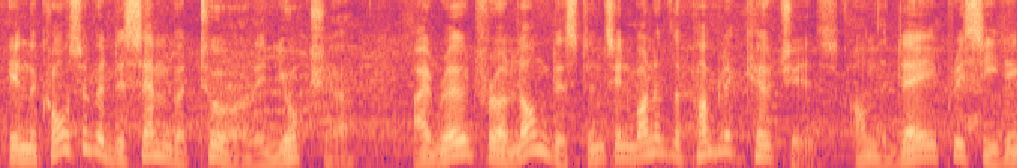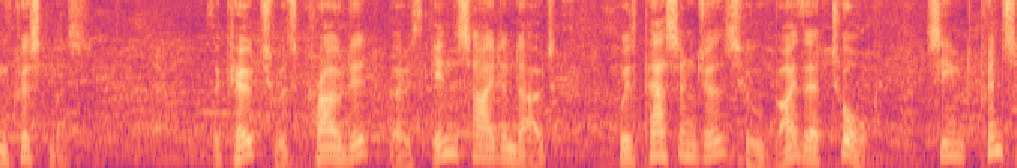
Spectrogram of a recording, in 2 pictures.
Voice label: babble 15dB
